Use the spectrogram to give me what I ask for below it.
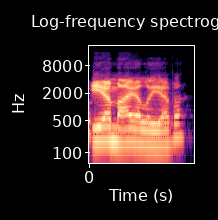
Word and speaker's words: Iamaleava: because I'm Nicholas just Iamaleava? Iamaleava? Say that again, Ty. Say it again. How'd that go? Iamaleava? Yes, that's it.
